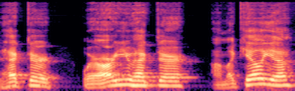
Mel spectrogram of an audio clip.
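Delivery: loud, high calling threat; taunting shout. Acted. Achilles hunts for Hector, high threatening shout. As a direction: call out the foe, acted. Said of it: "soon Achilles shouted".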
